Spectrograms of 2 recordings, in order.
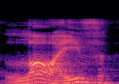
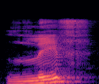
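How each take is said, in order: First: The vowel is long, as in 'five'. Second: The vowel is short, as in 'give'. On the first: It is the adjective meaning performed in person. "and live is an adjective" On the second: It is the verb meaning to reside. "Live is a verb"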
